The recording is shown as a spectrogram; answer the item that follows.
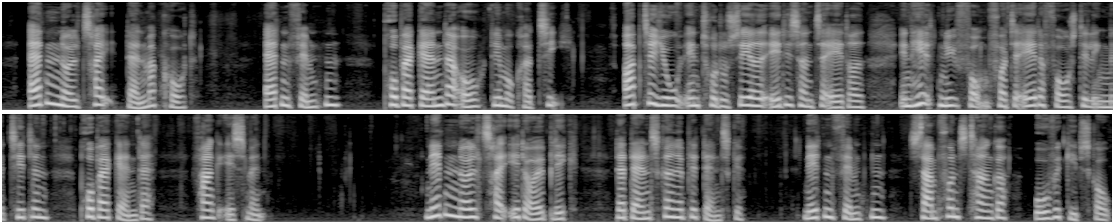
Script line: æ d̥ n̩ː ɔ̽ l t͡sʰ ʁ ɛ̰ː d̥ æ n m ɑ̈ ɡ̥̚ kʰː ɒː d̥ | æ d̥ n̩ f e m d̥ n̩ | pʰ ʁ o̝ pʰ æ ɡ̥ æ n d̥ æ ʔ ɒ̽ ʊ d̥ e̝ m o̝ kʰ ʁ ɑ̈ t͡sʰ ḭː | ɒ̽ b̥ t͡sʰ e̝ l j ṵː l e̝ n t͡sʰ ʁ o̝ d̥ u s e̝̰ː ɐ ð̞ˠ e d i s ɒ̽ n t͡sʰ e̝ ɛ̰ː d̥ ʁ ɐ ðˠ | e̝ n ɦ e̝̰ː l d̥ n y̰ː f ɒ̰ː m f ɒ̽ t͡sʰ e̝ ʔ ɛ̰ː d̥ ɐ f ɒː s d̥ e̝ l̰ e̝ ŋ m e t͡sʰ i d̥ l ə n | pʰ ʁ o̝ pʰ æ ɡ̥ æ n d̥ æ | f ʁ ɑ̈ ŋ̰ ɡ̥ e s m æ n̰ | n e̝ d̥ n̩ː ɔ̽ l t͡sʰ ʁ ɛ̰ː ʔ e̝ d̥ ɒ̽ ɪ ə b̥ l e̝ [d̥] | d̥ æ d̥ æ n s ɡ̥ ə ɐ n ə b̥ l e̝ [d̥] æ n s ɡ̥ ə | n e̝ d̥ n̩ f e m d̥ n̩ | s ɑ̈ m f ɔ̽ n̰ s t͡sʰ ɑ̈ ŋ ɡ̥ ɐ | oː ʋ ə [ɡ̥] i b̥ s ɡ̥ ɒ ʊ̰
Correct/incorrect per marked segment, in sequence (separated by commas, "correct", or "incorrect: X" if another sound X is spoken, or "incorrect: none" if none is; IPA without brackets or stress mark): incorrect: ɡ̥, correct, correct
